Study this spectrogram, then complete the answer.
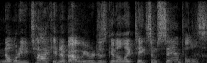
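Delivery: innocent doctor voice. Retold or imitated. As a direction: play it wide-eyed and innocent. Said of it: "they're like".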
